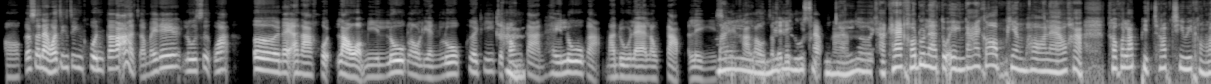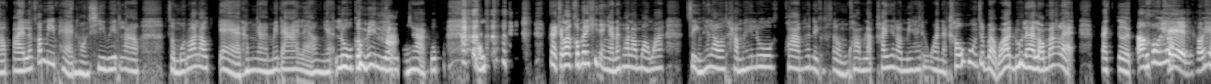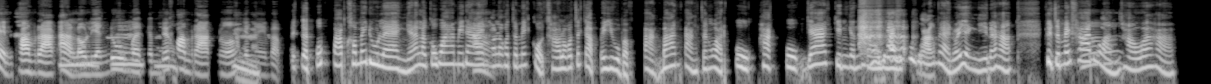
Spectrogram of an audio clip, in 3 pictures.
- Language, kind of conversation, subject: Thai, podcast, คุณวัดความสำเร็จในชีวิตยังไงบ้าง?
- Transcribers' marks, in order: laughing while speaking: "ลูกก็ไม่เลี้ยงอีกต่างหาก"; laugh; unintelligible speech; chuckle; other noise; laugh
